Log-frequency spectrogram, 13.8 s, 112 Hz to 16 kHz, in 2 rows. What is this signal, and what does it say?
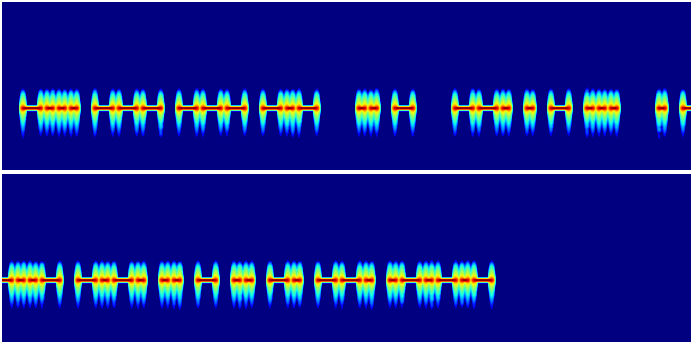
Morse code, heard as a keyed tone, about 21 wpm, 700 Hz. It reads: BOOK IT GETS EXCITING.
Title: Sentences with 5-Word Phrases - Spoken Beginning - 20wpm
